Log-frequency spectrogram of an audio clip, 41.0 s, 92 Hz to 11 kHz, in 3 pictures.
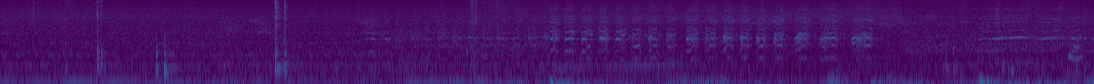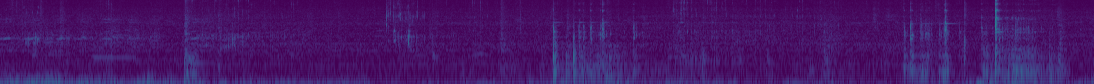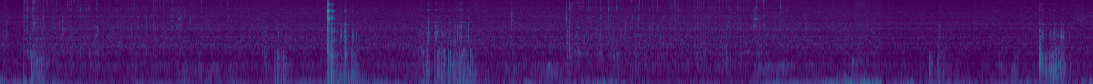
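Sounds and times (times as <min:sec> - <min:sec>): tea pouring into glasses: 0:16.0 - 0:24.2, 0:27.6 - 0:30.7, 0:33.8 - 0:37.5.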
